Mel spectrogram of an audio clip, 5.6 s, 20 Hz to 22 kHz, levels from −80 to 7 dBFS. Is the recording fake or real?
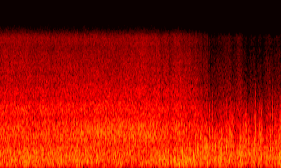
real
